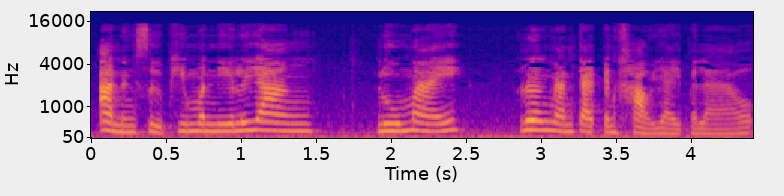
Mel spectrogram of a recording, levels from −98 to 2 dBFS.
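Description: From start to finish the speech carries plainly audible HE-AAC compression damage, likely from a low-rate HE-AAC v2 encode around 20 kbps. Its treble is rebuilt from copied lower bands, sounding gritty and metallic, with nothing above 14.9 kHz.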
